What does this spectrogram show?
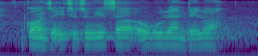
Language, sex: Zulu, male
